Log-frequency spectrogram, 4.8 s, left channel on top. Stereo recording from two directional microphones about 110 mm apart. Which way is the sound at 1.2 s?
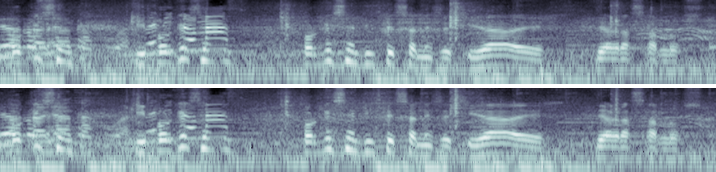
20° left (ahead or behind).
